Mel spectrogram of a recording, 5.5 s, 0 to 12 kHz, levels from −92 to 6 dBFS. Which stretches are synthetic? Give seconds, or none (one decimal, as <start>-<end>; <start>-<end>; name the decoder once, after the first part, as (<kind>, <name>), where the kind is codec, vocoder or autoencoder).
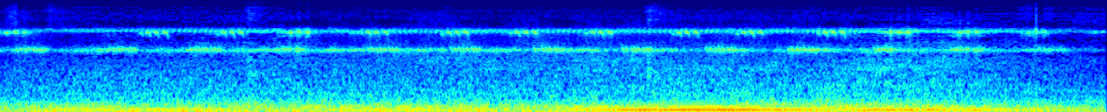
0.0-0.6 (autoencoder, DAC-VAE); 1.3-1.8; 4.4-5.5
